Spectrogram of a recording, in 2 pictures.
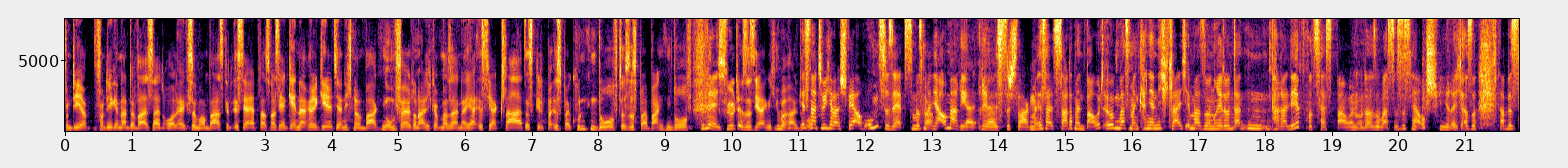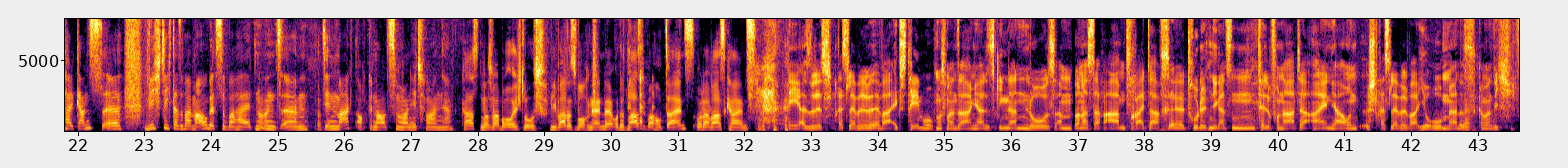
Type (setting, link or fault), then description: setting, busy venue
